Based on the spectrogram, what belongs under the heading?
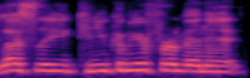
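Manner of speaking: high, quick, uneasy summons; alarmed calling. Retold or imitated. Aunt summons mom on seeing a cop, alarmed calling. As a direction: mimic an aunt trying to fetch help.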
